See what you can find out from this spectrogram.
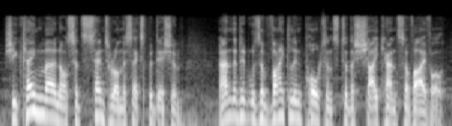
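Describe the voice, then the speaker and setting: An actor playing a dutiful soldier lieutenant in a fantasy video game, giving a plain, earnest report. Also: male voice, mid-range voice, animated, brisk, soft background music, natural voice. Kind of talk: dramatic video game acting.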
